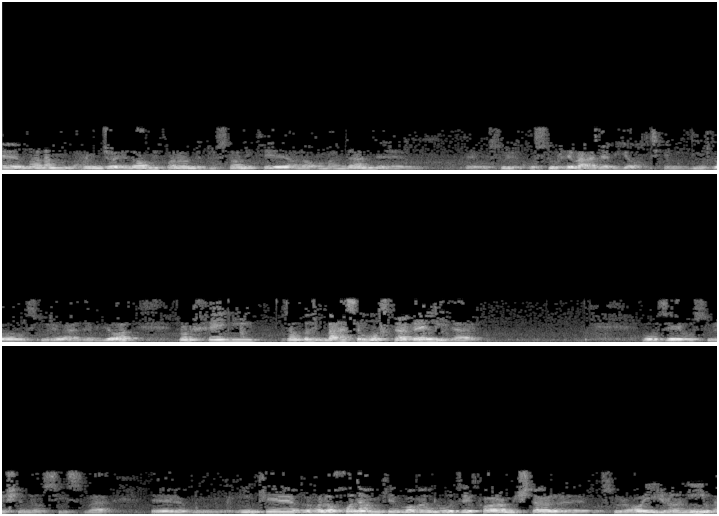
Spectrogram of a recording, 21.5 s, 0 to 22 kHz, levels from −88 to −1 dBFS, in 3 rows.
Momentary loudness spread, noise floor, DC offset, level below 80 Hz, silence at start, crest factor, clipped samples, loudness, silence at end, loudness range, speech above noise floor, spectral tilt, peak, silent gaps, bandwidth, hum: 16 LU; -50 dBFS; under 0.1%; -70 dBFS; 0 s; 18 dB; under 0.1%; -20 LUFS; 0 s; 6 LU; 30 dB; -5.5 dB/octave; -2 dBFS; none; 5.8 kHz; none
